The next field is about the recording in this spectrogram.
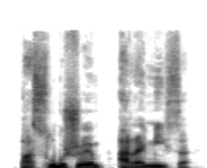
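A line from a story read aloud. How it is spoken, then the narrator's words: Group exclaiming. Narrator (Russian): воскликнули друзья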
